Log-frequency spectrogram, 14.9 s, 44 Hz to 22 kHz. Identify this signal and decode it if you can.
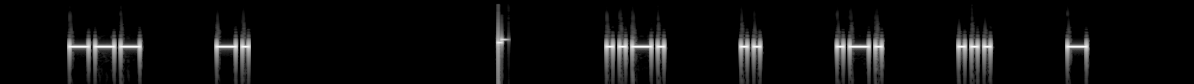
Morse code, heard as a keyed tone, about 15 wpm, spaced as for 7 wpm, 700 Hz. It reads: ON FIRST
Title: 4x Character Spacing - Top 100 Words - 15wpm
